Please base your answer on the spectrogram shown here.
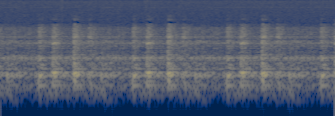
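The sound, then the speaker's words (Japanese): A train rolls along the rails with a steady clickety-clack, wheel beats arriving in quick paired groups over a constant low rumble, moderately loud, no voices. “あんた毎日こんな電車に乗ってるのかい？”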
